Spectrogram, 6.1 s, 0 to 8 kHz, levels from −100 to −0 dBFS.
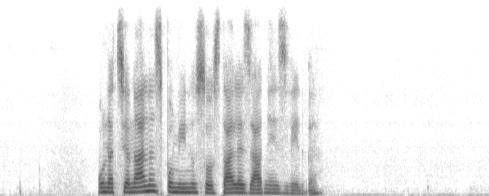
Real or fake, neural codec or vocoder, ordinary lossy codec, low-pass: fake; codec, 24 kHz, 3 kbps, HILCodec; Opus, 32 kbps; 7.2 kHz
